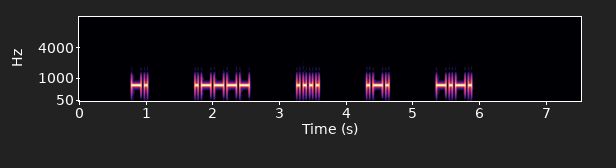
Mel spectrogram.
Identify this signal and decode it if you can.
Morse code, heard as a keyed tone, about 25 wpm, spaced as for 10 wpm, 700 Hz. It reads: N1HRC
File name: Lesson 16g - Letter c - Call Signs 25wpm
